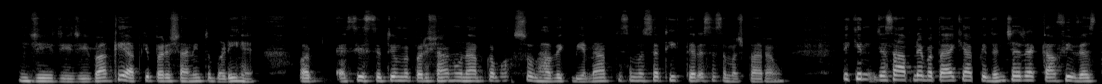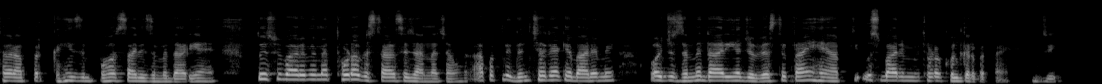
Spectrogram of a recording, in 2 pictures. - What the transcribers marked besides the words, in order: none
- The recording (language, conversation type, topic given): Hindi, advice, मैं कैसे तय करूँ कि मुझे मदद की ज़रूरत है—यह थकान है या बर्नआउट?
